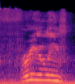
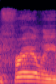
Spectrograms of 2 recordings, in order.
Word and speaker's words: Frehley: that uh we review freely frailey's comment i always say freely yeah what's wrong with you i don't know my favorite member and i can't pronounce his name correctly it's really frilly but as you listen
